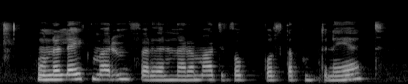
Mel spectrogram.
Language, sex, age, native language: Icelandic, female, 20-29, Icelandic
